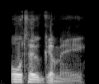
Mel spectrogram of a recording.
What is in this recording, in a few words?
"autogamy", British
